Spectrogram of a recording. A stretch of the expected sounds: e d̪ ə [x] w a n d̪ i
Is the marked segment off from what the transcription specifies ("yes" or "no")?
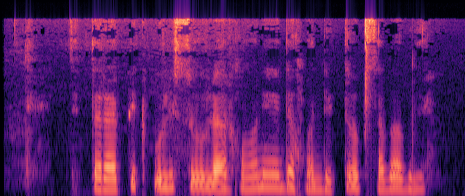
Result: no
